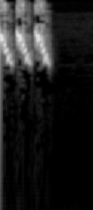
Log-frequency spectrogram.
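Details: End of a double-collared seedeater's Tui Tui song, used for teaching captive birds and chicks: three quick, buzzy, descending notes in close succession, then silence.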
